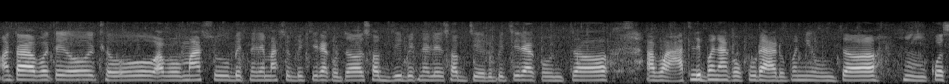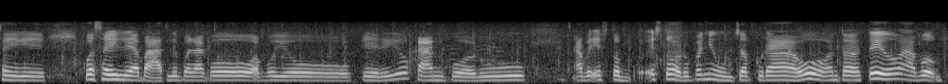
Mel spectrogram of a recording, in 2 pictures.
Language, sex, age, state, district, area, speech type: Nepali, female, 30-45, West Bengal, Kalimpong, rural, spontaneous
